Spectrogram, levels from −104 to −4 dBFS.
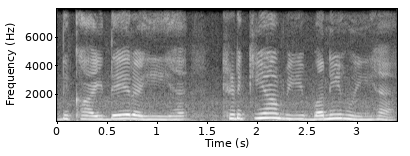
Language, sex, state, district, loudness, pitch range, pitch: Hindi, female, Punjab, Fazilka, -13 LUFS, 230-275 Hz, 250 Hz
